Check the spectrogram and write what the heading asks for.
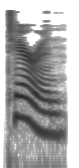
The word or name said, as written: tarin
